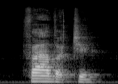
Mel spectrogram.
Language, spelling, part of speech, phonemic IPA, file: Dutch, vadertje, noun, /ˈvadərcə/, Nl-vadertje.ogg
- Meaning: diminutive of vader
